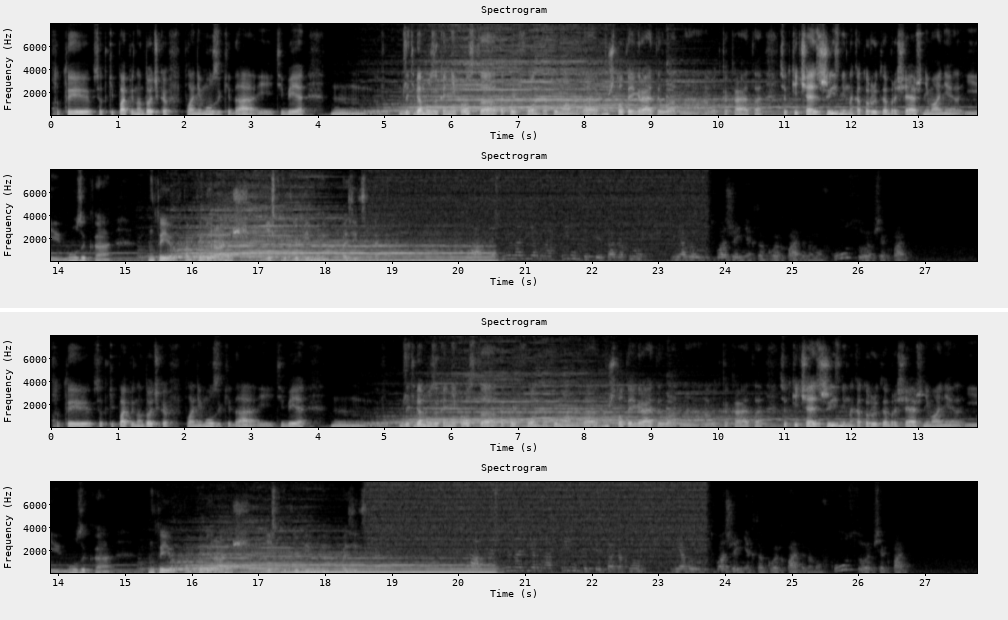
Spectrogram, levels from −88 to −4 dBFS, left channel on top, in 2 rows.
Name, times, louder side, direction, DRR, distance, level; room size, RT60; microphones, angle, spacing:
voice 1, 0.0-14.8 15.3-19.1, left 3 dB, 40° left, 0.6 m, -33 dB
sound 1, 4.2-20.6, left 2 dB, 80° left, 1.3 m, -38 dB
sound 2, 18.6-23.7, right 4 dB, 60° right, 3.7 m, -54 dB
voice 2, 19.5-26.8, equal, 35° right, 3.3 m, -54 dB
8.0 x 6.1 x 4.3 m
head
